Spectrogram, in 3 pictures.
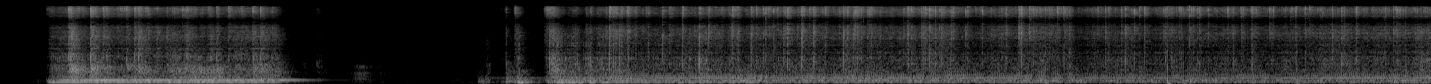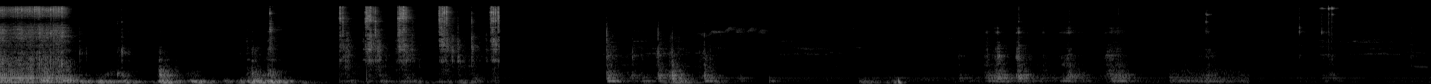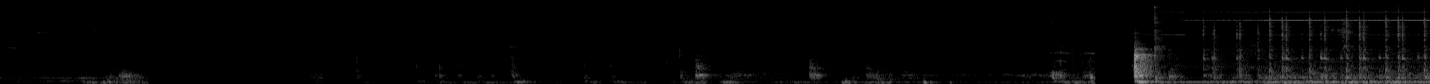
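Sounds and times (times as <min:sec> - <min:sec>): arc welder crackling hiss: 0:00.5 - 0:03.0, 0:04.9 - 0:15.1.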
